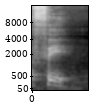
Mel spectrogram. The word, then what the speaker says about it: phi: Es el número phi, dijo, pronunciando las consonantes como una F.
